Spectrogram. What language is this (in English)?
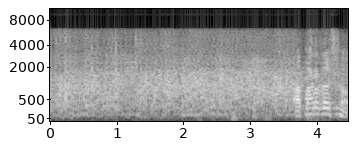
Catalan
